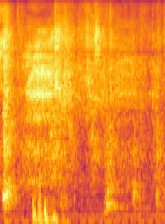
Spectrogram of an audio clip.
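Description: A short low thump about half a second in, with faint rustling of Christmas-tree fir branches.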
